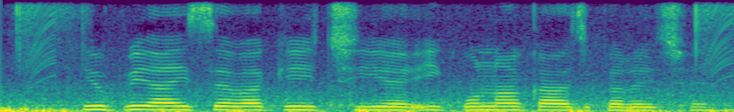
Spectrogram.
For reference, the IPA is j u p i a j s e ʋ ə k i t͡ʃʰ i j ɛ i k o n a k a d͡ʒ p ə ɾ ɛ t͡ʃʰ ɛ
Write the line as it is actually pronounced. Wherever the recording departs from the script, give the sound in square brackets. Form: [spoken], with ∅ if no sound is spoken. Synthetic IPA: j u p i a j s e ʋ [a] k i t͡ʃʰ i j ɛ i k o n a k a d͡ʒ [k] ə ɾ ɛ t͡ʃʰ ɛ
